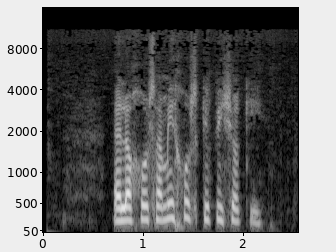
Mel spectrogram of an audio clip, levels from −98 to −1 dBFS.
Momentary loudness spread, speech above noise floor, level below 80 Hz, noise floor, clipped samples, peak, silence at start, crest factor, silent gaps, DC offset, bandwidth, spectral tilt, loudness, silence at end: 15 LU; 37 dB; -64 dBFS; -59 dBFS; under 0.1%; -4 dBFS; 0.7 s; 20 dB; none; under 0.1%; 11.5 kHz; -5.5 dB/octave; -23 LUFS; 0.4 s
